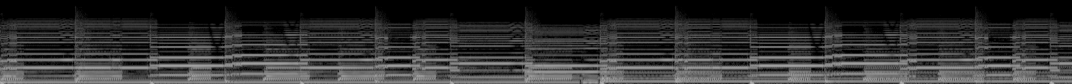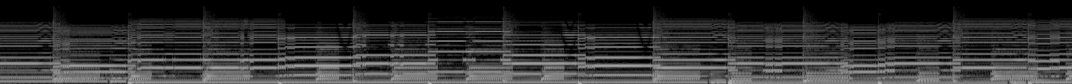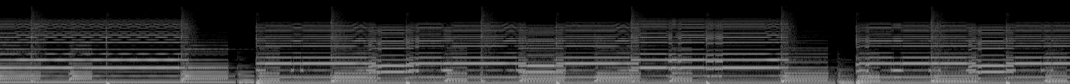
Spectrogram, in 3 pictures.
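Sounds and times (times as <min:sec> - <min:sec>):
acoustic music: 0:00.0 - 0:32.1.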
